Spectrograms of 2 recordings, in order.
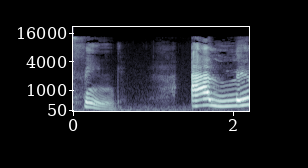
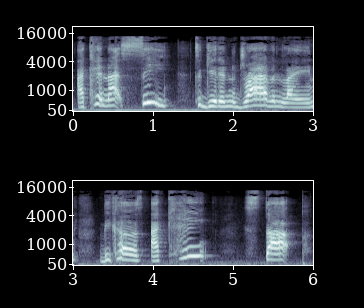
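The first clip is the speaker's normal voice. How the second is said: ordinary talk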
